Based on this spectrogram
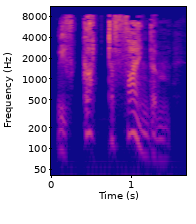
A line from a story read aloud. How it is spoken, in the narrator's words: Chester whispered urgently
